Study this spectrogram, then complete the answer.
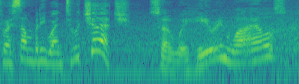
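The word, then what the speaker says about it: Chirk: are we are at church in wales and it's even spelt real funny as well it's spelt c-h-i-r-k but that's not the mystery but you still better tell us how come it's church what does it mean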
